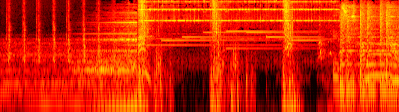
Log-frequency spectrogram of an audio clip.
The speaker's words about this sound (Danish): det lyder, det lyder øh, lægger jeg mærke til nu, når man hører det sådan bare på lyd. Det lyder meget sådan øh, morbidt, når man smadrer et græskar med en køl. Ja, det er en vild lyd, når, ja, det er de meget.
